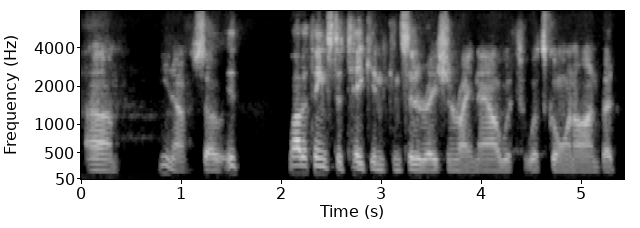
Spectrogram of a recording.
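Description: A man's voice: low voice, fairly even intonation, moderate pace, no echo, dull audio. A man from Louisiana, an airline pilot talking in an easygoing, upbeat interview chat. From Louisiana, US South.

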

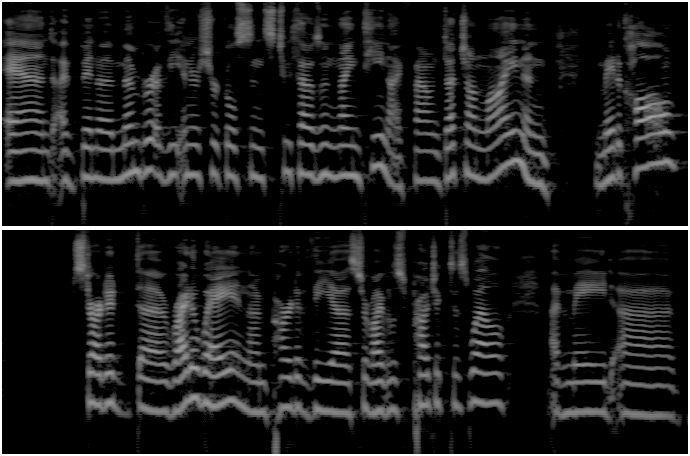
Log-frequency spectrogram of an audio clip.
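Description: A woman's voice: lowish voice, measured pace. A woman in education introducing herself and her husband to an investor group, matter-of-fact. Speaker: educator and investor club member.

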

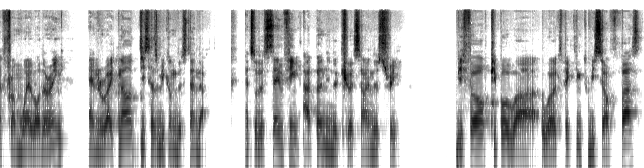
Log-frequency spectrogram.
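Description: A man answering interview questions as an expert guest, explaining step by step with halting, non-native phrasing. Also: fairly low pitch, darkish tone. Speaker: podcast guest, company product executive.

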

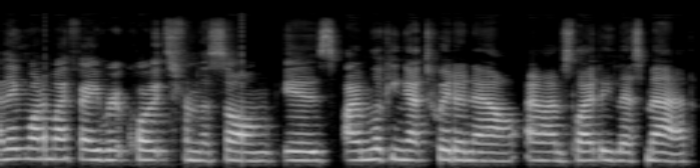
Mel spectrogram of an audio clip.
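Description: A woman's voice: mid-range voice, flat delivery, fairly quick, a bit bright. A woman speaking as a podcast guest, talking openly and thoughtfully with frequent ums. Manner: open, reflective, with frequent ums. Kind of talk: casual interview chat.

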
